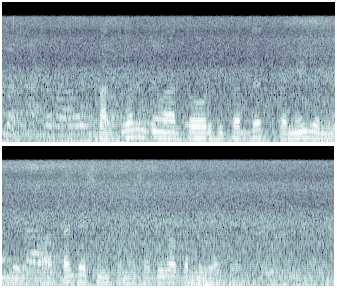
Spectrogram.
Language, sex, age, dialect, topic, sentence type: Marathi, male, 56-60, Northern Konkan, agriculture, statement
